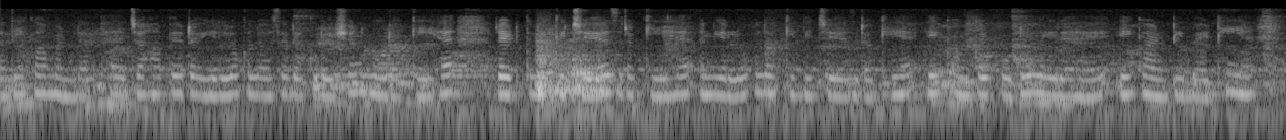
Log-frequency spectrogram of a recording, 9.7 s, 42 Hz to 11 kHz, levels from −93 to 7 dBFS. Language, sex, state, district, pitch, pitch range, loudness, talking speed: Hindi, female, Chhattisgarh, Bilaspur, 255 Hz, 245-270 Hz, -31 LUFS, 230 wpm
